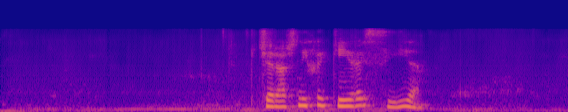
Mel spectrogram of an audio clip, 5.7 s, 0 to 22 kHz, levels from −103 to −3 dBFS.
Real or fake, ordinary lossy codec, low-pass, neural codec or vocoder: fake; none; none; codec, 16 kHz, 2 kbps, X-Codec, HuBERT features, trained on LibriSpeech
